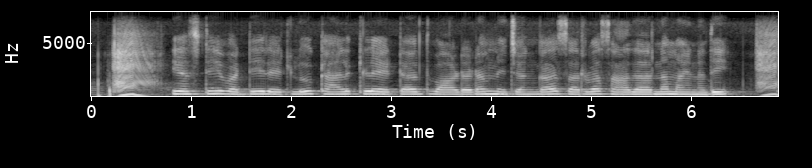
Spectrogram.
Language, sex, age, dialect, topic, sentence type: Telugu, male, 18-24, Southern, banking, statement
